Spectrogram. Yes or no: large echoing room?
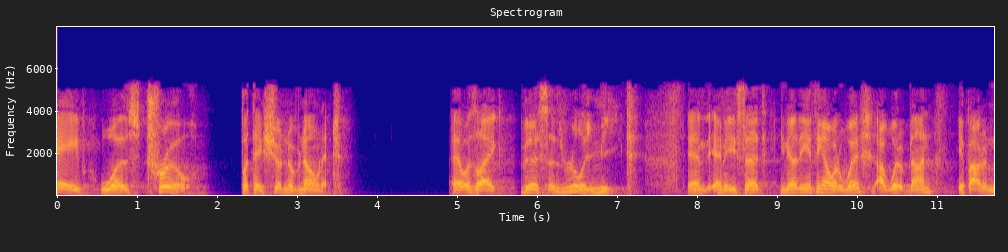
yes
